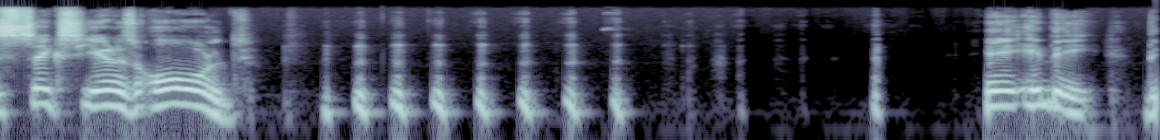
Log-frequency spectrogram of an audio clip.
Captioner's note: Ketawa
